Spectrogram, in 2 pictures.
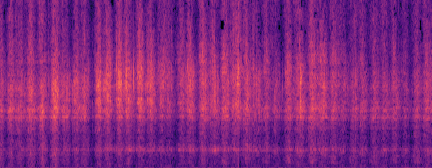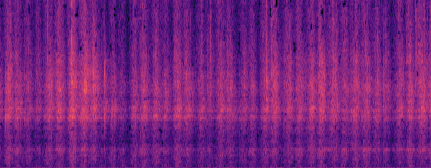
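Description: A round, dried, hollow, filled gourd rattle with a wooden handle is shaken by hand in swinging motions. It makes a steady, rhythmic, bright rattling hiss, with quick, continuous shakes of seeds clattering inside and almost no low end.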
